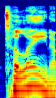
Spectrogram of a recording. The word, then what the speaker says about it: Tulane: Yeah, Tulane.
